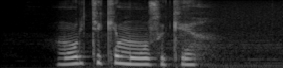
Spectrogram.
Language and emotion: Russian, neutral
